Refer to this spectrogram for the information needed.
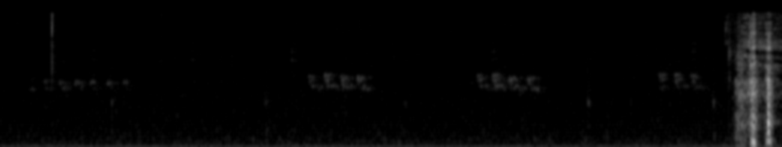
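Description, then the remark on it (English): Birds chirp at two o'clock in the morning in short, high trilling bursts every second or two against near silence, until a person's loud laughter breaks in at the very end. “the birds are up at freaking two o'clock in the morning.”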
